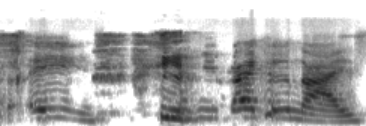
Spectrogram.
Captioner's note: chuckles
